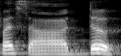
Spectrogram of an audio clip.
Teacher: دال پر قلقلہ کرنا ہے، یعنی حرف کو ہلا کر پڑھنا ہے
